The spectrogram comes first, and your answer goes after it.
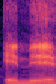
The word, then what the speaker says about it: Dotemu: It's .emu, isn't it? I said that name wrong. Actually, it's .emu because it's French.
